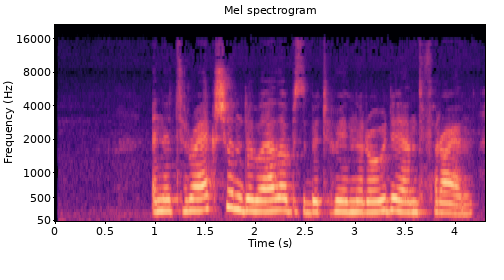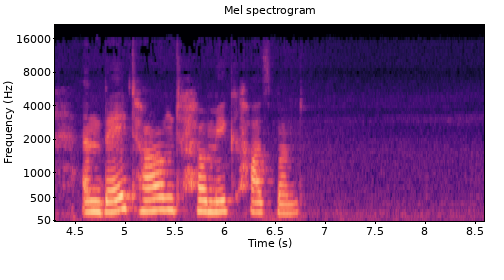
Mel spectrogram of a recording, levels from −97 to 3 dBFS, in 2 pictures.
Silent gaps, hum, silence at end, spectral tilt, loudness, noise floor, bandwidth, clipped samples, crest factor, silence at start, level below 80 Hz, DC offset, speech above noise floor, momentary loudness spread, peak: none; none; 1.85 s; -5.5 dB/octave; -13 LUFS; -50 dBFS; 15.5 kHz; under 0.1%; 12 dB; 0.95 s; -52 dBFS; under 0.1%; 37 dB; 11 LU; -2 dBFS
